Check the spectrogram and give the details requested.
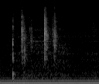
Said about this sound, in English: So I'm just typing page title.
